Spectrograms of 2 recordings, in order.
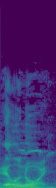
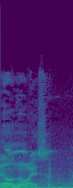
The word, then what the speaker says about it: Illinois: don't know why but i'm one of them fools that put an s on it it's illinois and i call it illinois i'm sorry look at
